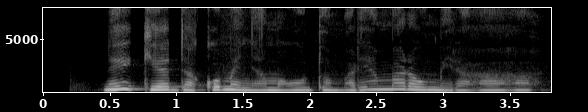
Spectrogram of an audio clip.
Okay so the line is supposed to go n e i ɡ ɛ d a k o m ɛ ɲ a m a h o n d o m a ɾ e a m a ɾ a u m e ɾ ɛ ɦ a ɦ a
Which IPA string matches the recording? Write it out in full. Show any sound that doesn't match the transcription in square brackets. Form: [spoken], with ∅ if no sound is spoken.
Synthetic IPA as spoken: n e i ɡ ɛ d a k o m ɛ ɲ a m a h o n d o m a ɾ e a m a ɾ a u m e ɾ [a] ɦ a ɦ a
